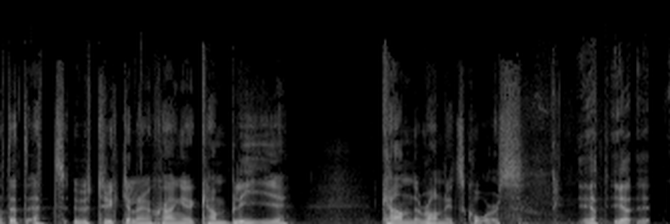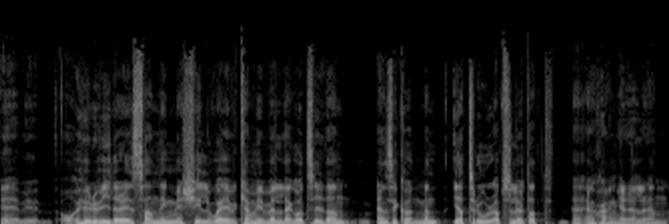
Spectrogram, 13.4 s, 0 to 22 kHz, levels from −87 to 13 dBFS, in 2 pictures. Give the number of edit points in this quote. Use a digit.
2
